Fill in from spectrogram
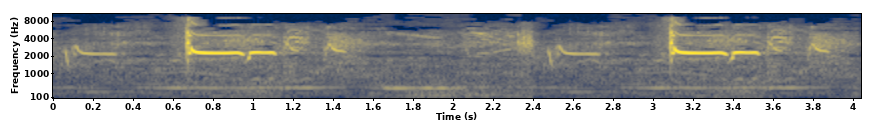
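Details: Common redshank uttering two whistled calls that drop and flatten, about two and a half seconds apart, above a constant low droning hum.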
